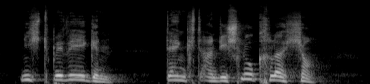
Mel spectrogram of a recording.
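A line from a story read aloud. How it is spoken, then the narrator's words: Called out. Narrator (German): ruft Kokosnuss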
